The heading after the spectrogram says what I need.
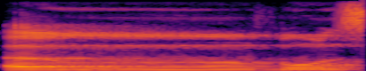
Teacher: nun mati bertemu fa, hukum bacaan ikhfa, disamarkan dan didengungkan selama 2 ketukan. Anfusakum, pendek semua ya.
